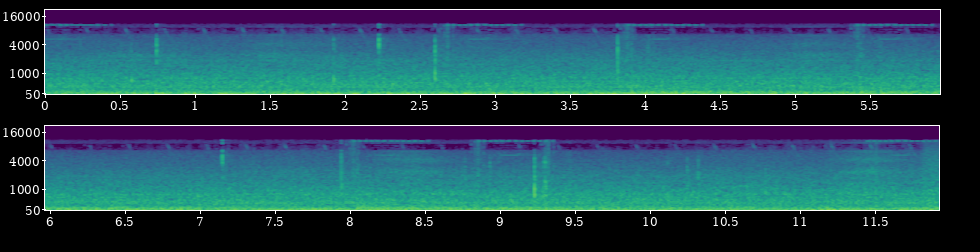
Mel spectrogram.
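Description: A helicopter's engine and rotor drone steadily.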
